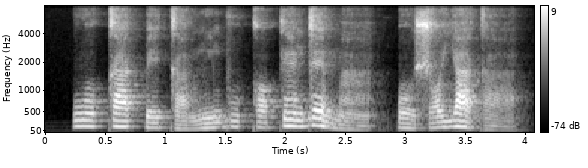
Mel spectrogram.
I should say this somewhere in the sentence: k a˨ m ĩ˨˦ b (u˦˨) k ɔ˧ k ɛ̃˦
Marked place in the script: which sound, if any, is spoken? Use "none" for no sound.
u˦˨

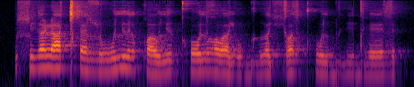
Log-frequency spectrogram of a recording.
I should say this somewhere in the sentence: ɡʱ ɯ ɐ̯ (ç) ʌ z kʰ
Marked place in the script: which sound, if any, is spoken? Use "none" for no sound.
ç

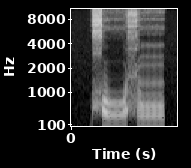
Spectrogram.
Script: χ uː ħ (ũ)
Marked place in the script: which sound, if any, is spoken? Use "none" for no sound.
ũ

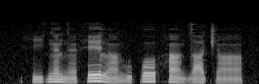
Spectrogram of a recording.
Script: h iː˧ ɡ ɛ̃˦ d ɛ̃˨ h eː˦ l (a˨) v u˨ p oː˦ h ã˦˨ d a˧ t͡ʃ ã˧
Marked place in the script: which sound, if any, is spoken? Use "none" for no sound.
ã˨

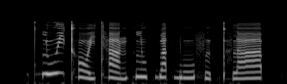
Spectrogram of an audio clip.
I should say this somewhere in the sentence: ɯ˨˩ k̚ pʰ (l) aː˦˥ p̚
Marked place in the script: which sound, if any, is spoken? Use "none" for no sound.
l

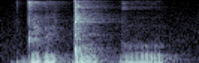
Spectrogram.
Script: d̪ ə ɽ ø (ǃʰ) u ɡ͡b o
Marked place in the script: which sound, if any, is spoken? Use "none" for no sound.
ǃ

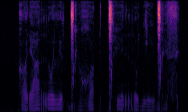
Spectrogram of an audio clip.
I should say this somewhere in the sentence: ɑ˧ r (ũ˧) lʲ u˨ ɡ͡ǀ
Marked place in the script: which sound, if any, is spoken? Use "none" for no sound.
u˧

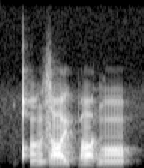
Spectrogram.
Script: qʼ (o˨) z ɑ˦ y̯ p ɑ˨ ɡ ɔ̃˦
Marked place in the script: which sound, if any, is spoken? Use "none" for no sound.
õ˨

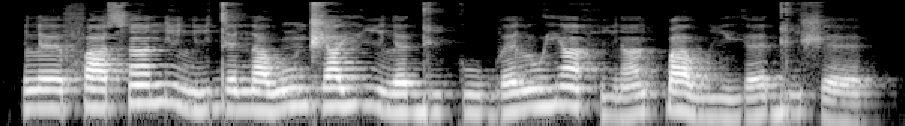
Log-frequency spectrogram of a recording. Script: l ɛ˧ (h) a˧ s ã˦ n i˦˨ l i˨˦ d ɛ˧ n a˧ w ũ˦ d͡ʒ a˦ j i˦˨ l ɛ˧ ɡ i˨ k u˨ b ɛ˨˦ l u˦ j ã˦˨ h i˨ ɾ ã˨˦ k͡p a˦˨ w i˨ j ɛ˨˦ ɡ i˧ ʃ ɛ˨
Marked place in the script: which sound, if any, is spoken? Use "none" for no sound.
f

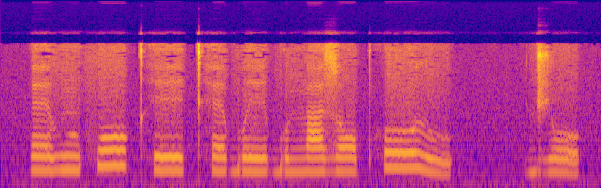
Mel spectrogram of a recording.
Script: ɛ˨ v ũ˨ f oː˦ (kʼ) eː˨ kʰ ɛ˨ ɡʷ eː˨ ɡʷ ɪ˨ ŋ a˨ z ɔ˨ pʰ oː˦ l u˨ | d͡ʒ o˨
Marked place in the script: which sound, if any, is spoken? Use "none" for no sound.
kʰ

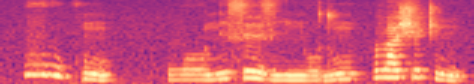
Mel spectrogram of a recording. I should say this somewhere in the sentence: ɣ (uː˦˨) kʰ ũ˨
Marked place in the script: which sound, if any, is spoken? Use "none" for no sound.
uː˦˨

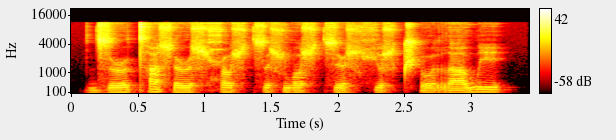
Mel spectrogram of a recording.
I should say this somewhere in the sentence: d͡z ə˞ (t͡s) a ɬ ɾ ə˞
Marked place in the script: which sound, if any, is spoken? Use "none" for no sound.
tʰ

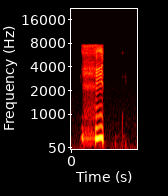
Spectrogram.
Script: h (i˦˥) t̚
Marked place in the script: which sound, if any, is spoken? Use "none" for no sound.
i˦˥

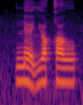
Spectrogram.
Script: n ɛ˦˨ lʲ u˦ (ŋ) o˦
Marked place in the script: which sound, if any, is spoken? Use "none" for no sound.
q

